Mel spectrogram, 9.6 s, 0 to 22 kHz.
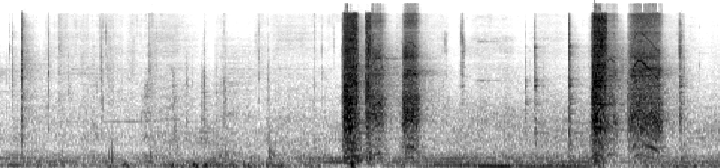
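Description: Power tool with a 12 mm socket removing a brake caliper bolt on a first-generation Honda Insight, two close loud bursts of whirring with ratcheting stops, quiet workshop ambience between.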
